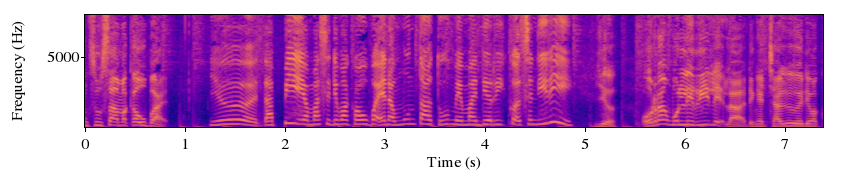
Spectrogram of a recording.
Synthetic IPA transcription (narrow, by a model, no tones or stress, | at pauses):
ŋsusahmakauba̰t̪̚jət̪apijaŋmasədiəmakaubat̪̚naʔmunt̪at̪umẽmãŋdiəɾikɔt̪̚səndiɾijəʔoɾaŋbolɛhɾilɛt̪̚lahdəŋãnt͡ʃaɾədiəmak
